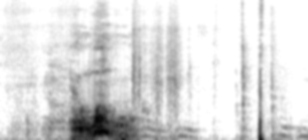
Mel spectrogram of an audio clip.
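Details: Siberian Husky Monroe, lounging on kitchen counters, reacting after spotting a squirrel through the window: one husky, muffled bark-howl lasting under a second, followed by a short sharp knock and quiet room sounds.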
